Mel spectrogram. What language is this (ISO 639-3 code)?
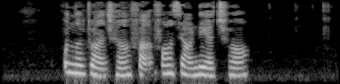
zho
